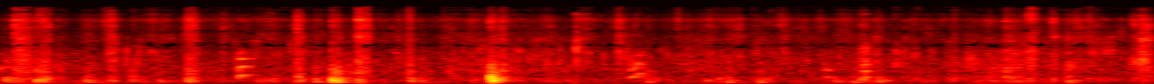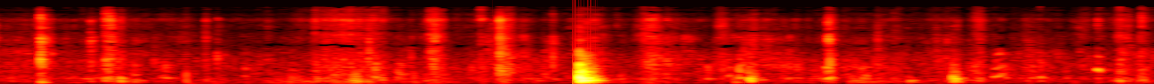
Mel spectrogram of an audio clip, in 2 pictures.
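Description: Puppies lap and chew food from bowls.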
